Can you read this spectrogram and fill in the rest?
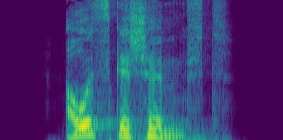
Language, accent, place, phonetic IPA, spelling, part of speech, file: German, Germany, Berlin, [ˈaʊ̯sɡəˌʃɪmp͡ft], ausgeschimpft, verb, De-ausgeschimpft.ogg
- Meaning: past participle of ausschimpfen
